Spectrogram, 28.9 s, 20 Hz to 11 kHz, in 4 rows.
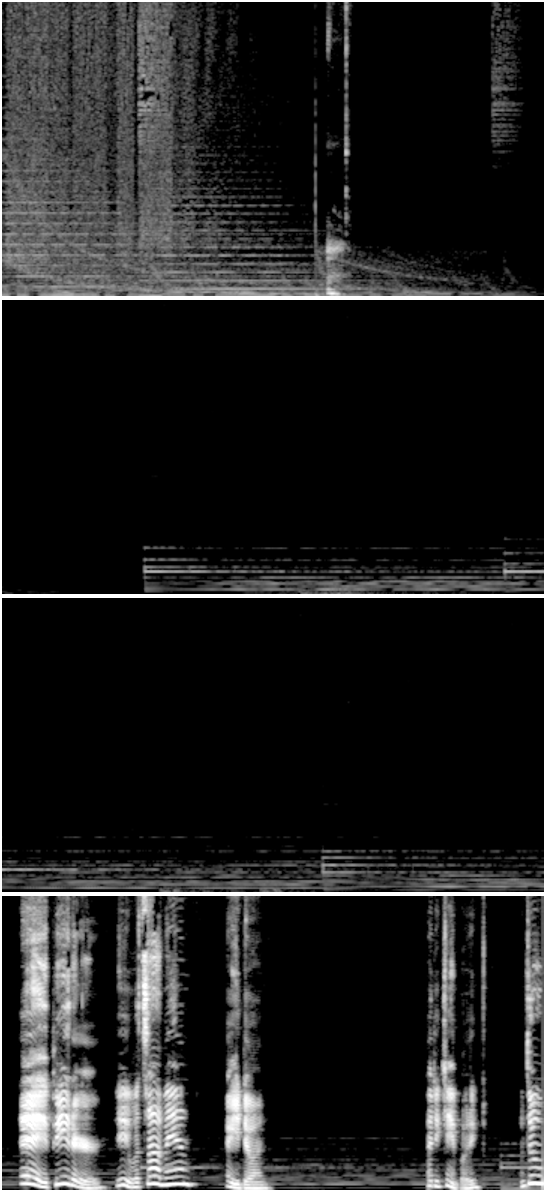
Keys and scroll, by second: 9.5 b, 10.3 s, 11.9 s, 12.7 shift+d, 15.2 2, 16.6 s, 27.2 s.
